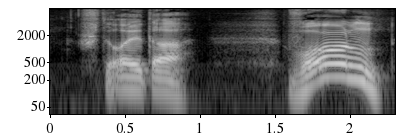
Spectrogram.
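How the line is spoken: Shouted. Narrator (Russian): крикнул Зиновий Борисович на Сергея

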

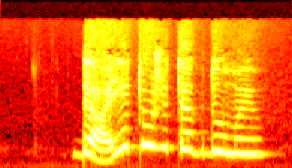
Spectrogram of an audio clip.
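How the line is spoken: Sincere exclamation. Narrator (Russian): воскликнула Софи искренне

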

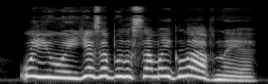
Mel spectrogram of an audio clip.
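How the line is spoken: Exclaimed. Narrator (Russian): воскликнула она

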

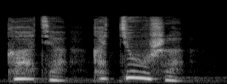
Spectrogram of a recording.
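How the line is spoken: Tender calling. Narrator (Russian): ласково звал

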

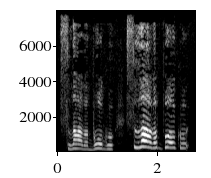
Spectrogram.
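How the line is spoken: Shouting, then loud sobbing. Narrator (Russian): закричал отец ... громко зарыдал

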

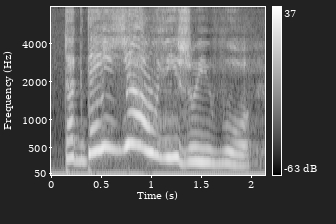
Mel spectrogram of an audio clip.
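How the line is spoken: Joyful exclamation. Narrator (Russian): воскликнул он радостно

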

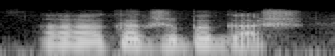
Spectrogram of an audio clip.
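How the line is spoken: Confused question. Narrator (Russian): спросил Пасспарту, растерянно

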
